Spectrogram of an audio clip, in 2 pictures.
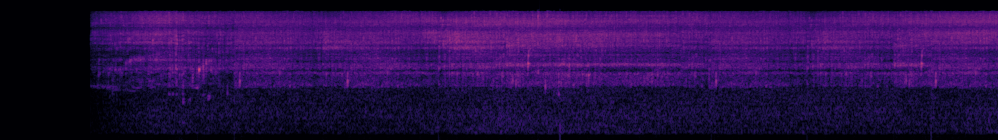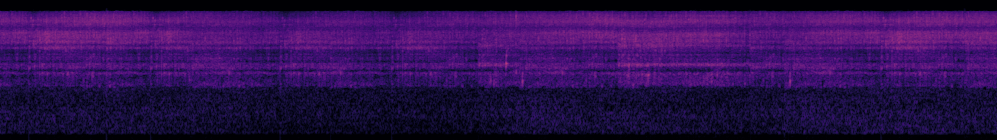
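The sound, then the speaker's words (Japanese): Water streams steadily as an ear is washed in an ASMR session, a soft, continuous, even hiss with faint drips that starts after a second of silence and runs to the end with no talking. “それでは、反対のお耳も洗浄していきますね。”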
